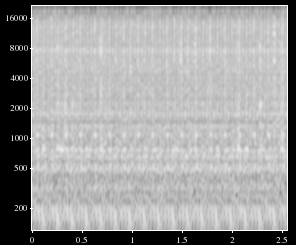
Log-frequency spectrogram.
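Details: 2006 VW Jetta TDI BRM diesel, manual: at idle the clutch is held in for the first 10 seconds, then released, and a quick, even rattling pulse rides on the low hum; clunk rattle at idle with clutch engaged, source not pinned down.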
